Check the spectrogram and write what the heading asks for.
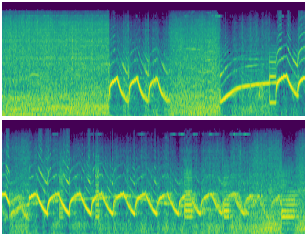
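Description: Police motorcycle sirens on the move. About a second and a half in comes a short burst of fast yelping sweeps. Then a rising wail breaks into a steady yelp of about three sweeps a second, with a second siren overlapping near the end, all over the running motorcycle engines.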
